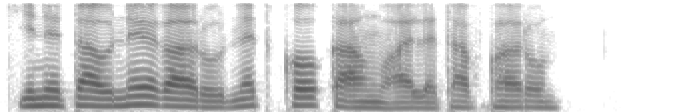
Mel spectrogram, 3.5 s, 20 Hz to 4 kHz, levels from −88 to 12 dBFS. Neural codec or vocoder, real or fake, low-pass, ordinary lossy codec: codec, 16 kHz, 0.8 kbps, ZipCodec; fake; 3.6 kHz; none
